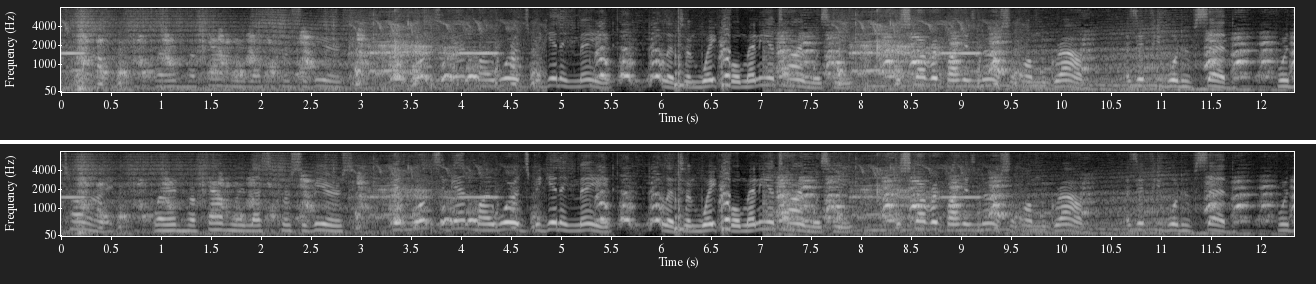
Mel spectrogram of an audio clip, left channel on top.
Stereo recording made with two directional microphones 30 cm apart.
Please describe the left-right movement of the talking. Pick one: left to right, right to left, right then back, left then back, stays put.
right to left.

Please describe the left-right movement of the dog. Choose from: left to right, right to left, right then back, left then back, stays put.
right then back.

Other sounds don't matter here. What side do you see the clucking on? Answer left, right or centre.
left.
